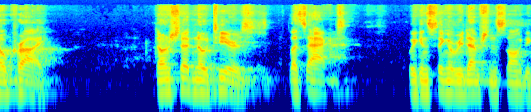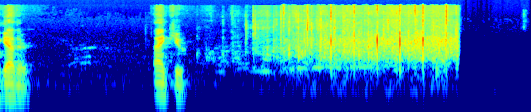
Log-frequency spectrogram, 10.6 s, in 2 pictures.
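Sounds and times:
speech: 0.0 - 0.6, 1.6 - 5.7, 6.9 - 7.3
crowd cheering and applause: 7.7 - 10.0.

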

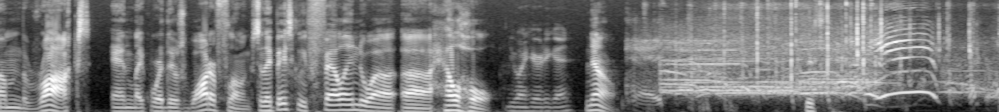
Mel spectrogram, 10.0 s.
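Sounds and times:
speech: 0.0 - 6.6, 8.0 - 8.5
crowd clapping and cheering: 6.3 - 9.9.

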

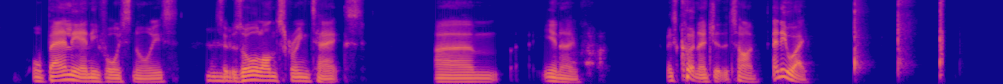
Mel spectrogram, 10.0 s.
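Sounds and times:
speech: 0.3 - 3.7, 4.4 - 6.0, 6.7 - 8.2
hand clapping: 8.5 - 9.6.

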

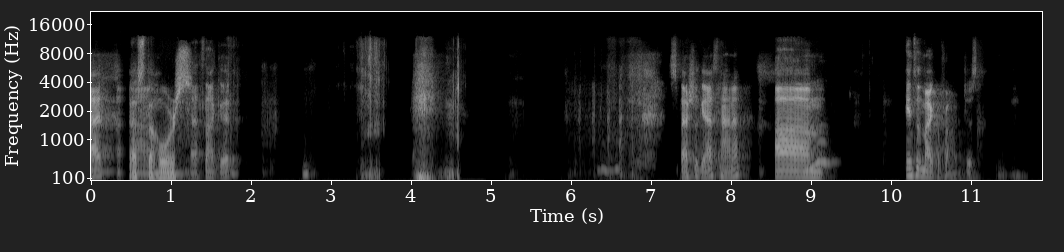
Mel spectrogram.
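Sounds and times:
speech: 0.0 - 1.9, 7.3 - 9.3, 10.2 - 11.2
crunching a barbecue chip: 3.2 - 3.8.

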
